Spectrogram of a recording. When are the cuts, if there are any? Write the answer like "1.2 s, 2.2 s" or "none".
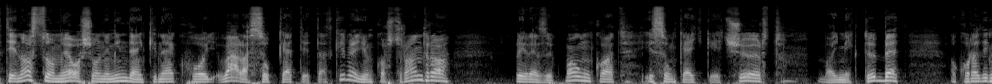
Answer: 5.2 s, 8.1 s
